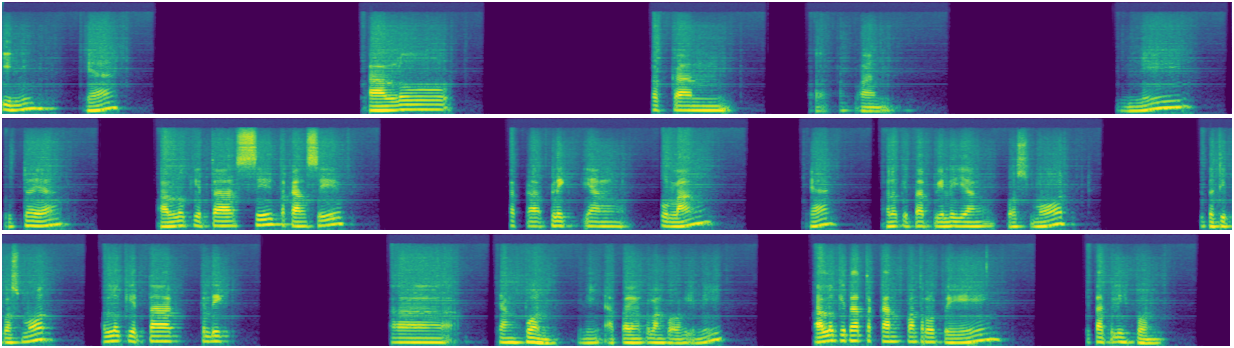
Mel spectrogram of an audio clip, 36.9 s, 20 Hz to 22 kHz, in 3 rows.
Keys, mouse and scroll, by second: 0.5-2.9 middle drag, 6.9-7.9 drag, 12.4-13.9 middle drag, 19.0 shift+click, 21.3-22.8 drag, 27.9 click, 29.4-29.9 middle drag, 34.2 ctrl+p.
